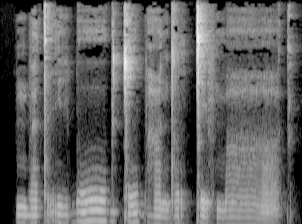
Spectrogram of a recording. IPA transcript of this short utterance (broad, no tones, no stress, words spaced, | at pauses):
mbatriɓoːɡ ǀobʱɑndɔr ǀef mɑːk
